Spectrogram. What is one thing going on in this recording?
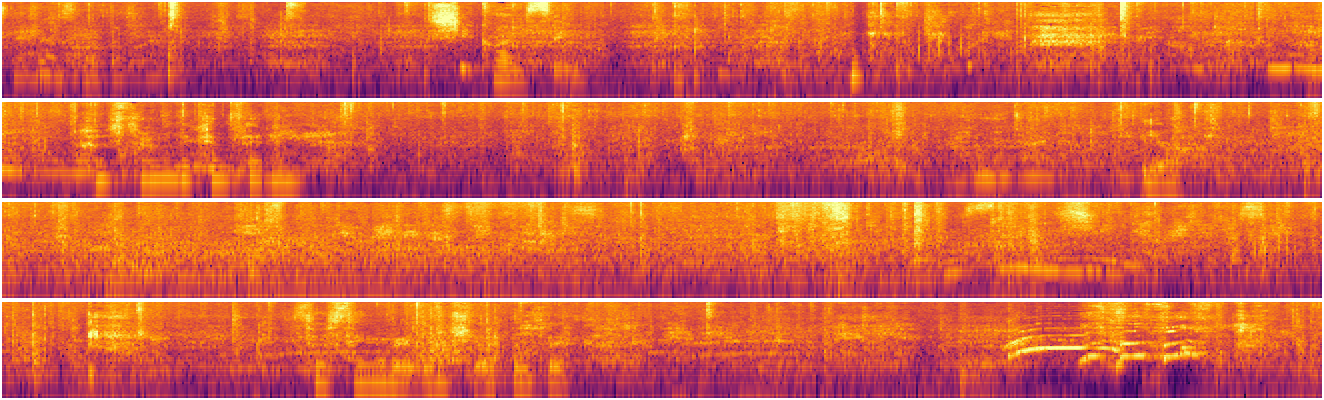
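Young children talk and call out excitedly nearby.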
